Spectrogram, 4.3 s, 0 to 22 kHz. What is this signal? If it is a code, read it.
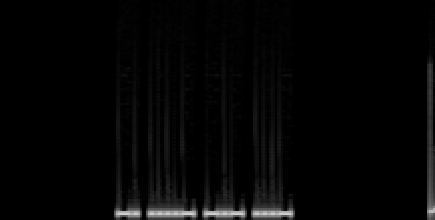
Morse code, heard as a keyed tone, about 30 wpm, 700 Hz. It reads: N4KV
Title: USA Call Signs - 4 Characters - 3x Character Spacing - 30wpm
